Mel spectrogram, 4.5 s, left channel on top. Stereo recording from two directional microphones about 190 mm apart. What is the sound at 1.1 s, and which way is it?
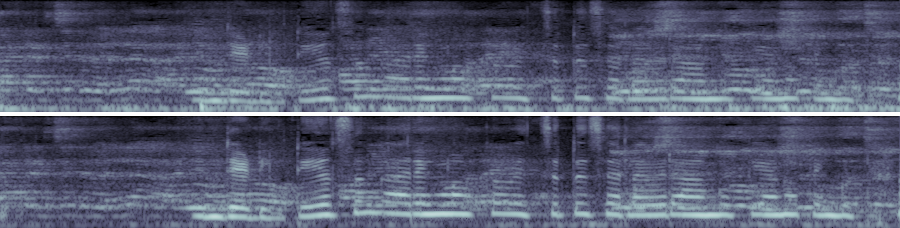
Speech, 40° right (ahead or behind).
